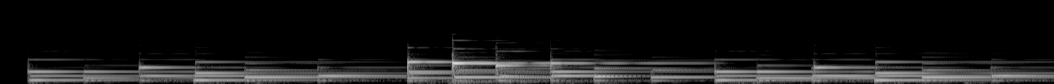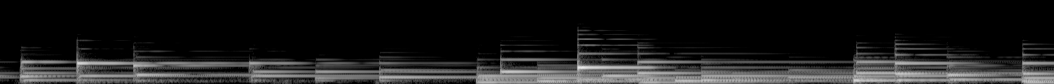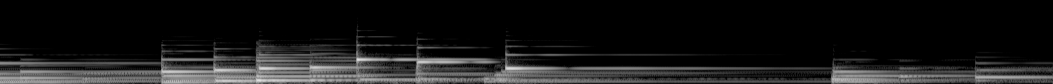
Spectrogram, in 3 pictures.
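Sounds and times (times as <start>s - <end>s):
piano: 0.0s - 31.6s.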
